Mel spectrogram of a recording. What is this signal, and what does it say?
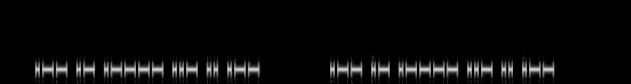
Morse code, heard as a keyed tone, about 36 wpm, 700 Hz. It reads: WA1UIW WA1UIW
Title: USA Call Signs - 6 Characters - Repeated 3x - 35wpm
